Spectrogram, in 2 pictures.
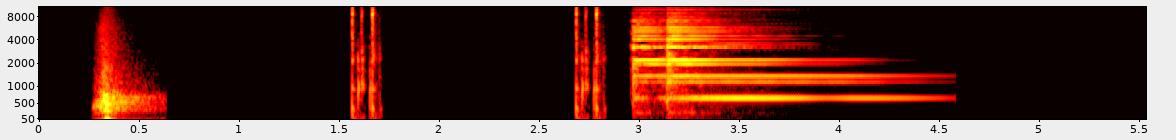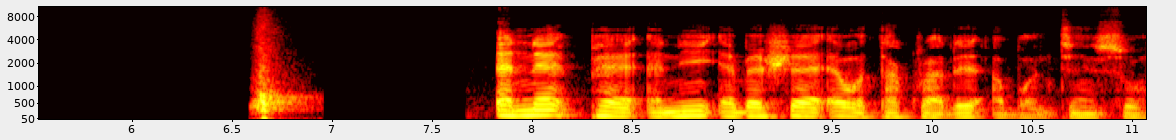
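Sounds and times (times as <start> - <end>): click: 1.6 - 1.8, 2.7 - 2.9
notification bell ding: 3.0 - 4.6.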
